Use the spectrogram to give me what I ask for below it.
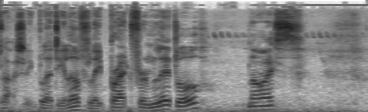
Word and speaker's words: Lidl: Bread from Lidl, nice, or as my grandma used to say, Lidl, because apparently that's how you meant to pronounce it, but whatevs.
